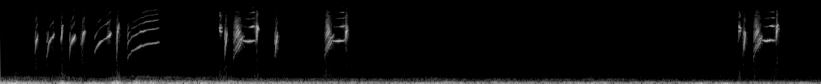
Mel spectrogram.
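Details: An older goldfinch sings to teach a younger goldfinch: a couple of brief twittering phrases with steep rising whistles, a long gap filled only by low rumble, then one last short twitter.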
